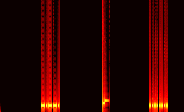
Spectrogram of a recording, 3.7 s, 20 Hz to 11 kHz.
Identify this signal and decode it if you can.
Morse code, heard as a keyed tone, about 48 wpm, 700 Hz. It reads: <KN> <HH>
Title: Single Character (Letter:Number:Punctuation:Prosign) Alt 50wpm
